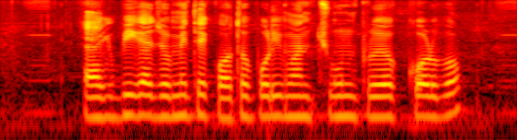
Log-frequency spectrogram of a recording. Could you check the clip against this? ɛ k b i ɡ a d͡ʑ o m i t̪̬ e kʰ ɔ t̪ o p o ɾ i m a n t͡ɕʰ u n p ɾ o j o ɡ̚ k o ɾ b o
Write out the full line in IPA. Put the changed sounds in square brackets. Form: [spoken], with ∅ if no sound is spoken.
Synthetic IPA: ɛ k b i ɡ a d͡ʑ o m i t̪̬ e [k] ɔ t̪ o p o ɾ i m a n [t͡ɕ] u n p ɾ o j o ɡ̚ k o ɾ b o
